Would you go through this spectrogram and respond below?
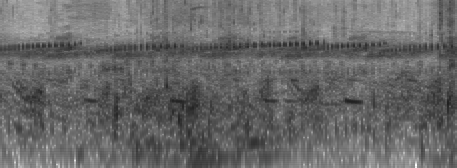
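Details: Frogs at a pond by night give a long unbroken high trill of quick regular pulses, joined by a few short lower croaks, with a faint hiss of ambience behind.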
